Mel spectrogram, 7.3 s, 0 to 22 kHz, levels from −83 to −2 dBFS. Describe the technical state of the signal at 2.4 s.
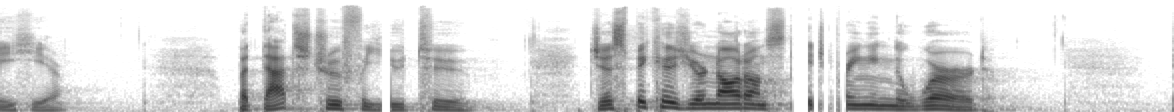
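At 2.4 s the speech cuts to silence from 2.38 to 2.45 s, a gap of about 64 ms, then resumes further along as if it had kept playing. This is likely a Bluetooth dropout, with packets arriving too late and being discarded.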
